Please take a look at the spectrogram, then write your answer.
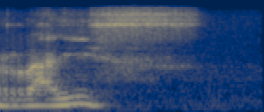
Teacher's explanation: hay una vocal abierta, que es la a, y la vocal cerrada, que es la i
